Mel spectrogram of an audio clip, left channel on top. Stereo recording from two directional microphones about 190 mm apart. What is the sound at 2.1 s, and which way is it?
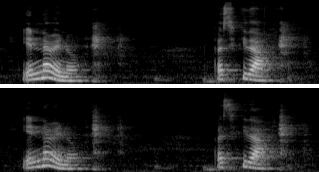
Speech, 25° left (ahead or behind).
